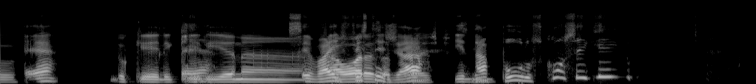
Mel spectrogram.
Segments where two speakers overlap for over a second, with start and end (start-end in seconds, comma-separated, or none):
2.9-5.0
